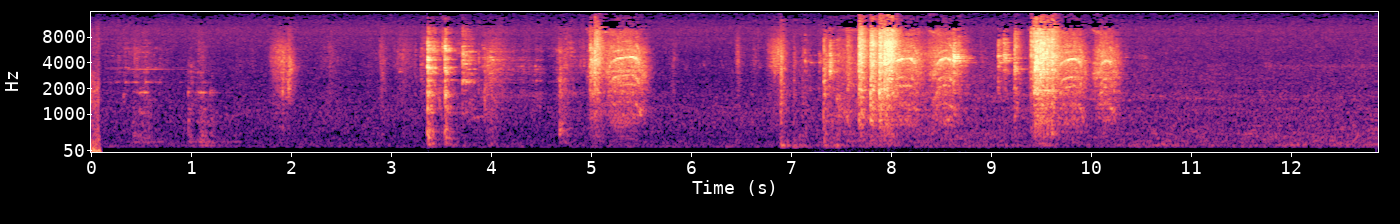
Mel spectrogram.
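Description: A handheld power tool running in several short bursts, its pitch rising and falling with each pull of the trigger, as bolts are undone on an engine mounted on an engine stand.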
